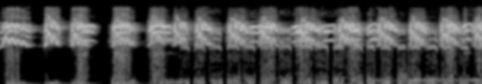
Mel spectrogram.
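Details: Noisy chorus of Oriental white-eyes used as a lure for wild birds: sharp, high chirps in bursts roughly every half second, growing into continuous overlapping twittering.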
